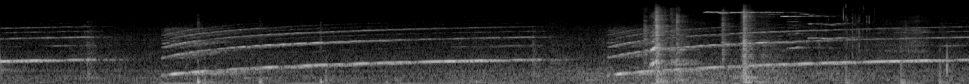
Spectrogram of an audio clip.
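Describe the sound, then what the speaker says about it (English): A fire alarm wails in the game Life is Strange, a rising siren-like tone that sweeps upward twice, loud and close over a low background hum. "please turn off that alarm since that's your job"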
